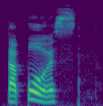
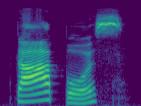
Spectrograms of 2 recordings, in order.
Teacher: when the emphasis is at the end tapos that means finished. When the emphasis is on the first syllable tapos then it means next.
